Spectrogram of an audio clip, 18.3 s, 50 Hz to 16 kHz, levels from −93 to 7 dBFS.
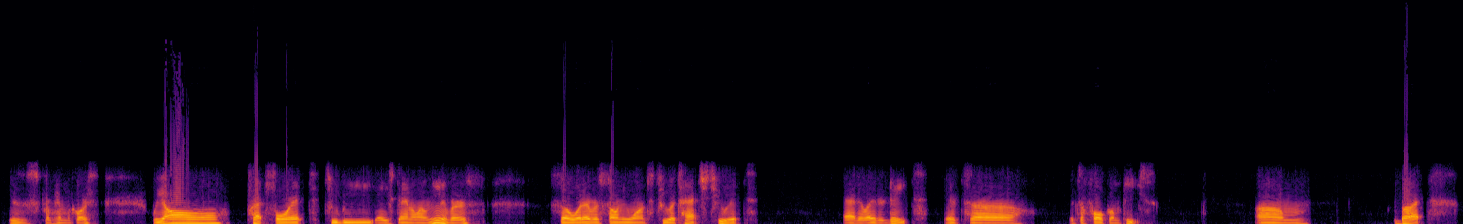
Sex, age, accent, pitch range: male, 30-49, American, 95-115 Hz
